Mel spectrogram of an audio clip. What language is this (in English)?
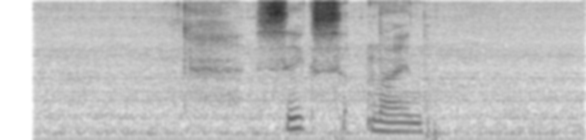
Russian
